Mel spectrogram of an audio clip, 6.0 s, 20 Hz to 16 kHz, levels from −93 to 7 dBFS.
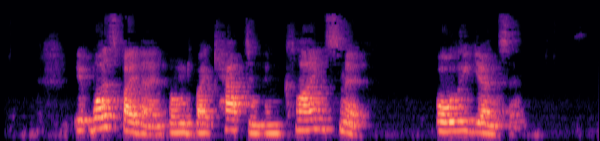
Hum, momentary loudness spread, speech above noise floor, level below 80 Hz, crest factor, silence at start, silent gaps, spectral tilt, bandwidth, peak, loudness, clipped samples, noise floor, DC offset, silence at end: none; 12 LU; 53 dB; -70 dBFS; 18 dB; 0.75 s; none; -7 dB/octave; 11 kHz; -2 dBFS; -18 LUFS; under 0.1%; -70 dBFS; under 0.1%; 0.8 s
